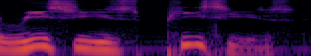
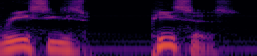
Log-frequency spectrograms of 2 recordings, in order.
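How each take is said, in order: First: The two words are said so they rhyme. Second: The two words are said so they don't rhyme. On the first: This is the common everyday way to say it. "we always say Reese's Pieces, or most people say that, because it just rhymes" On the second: This follows how the word is spelled. "instead of Reese's Pieces"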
